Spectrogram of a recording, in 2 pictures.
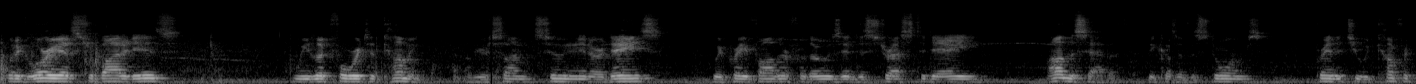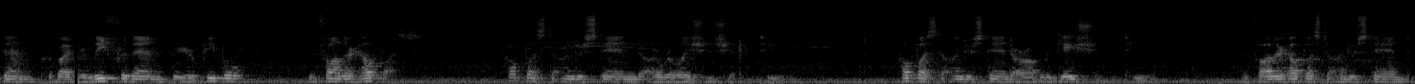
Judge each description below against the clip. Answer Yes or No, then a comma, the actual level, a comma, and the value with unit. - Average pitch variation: Yes, average, 3.1 semitones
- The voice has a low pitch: Yes, low, 120 Hz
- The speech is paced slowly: No, average, 155 wpm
